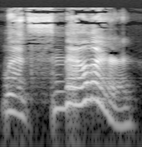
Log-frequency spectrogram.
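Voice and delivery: high, slow mocking kid; teasing child. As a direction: drag it out to tease her. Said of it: "said Joe".

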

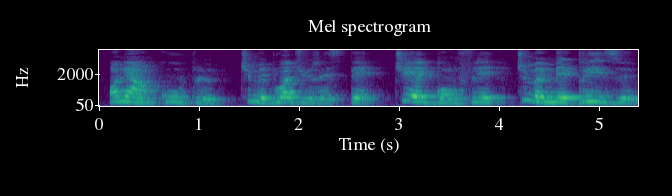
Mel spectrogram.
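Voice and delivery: measured, solemn-sounding lover's complaint; reproachful love message. Pretend.

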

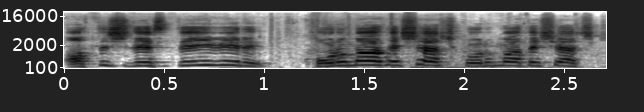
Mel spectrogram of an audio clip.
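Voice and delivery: urgent loud calls for cover fire; battle cry for covering fire; shouted orders. Real, not acted. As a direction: yell it to your squad.

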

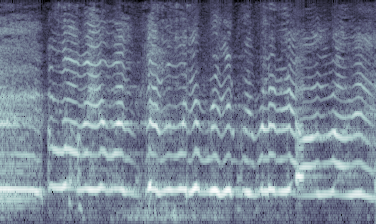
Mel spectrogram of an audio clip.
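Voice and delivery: high, crying protest; crying plea. Acted. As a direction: sob it out at her. Son crying to mother.

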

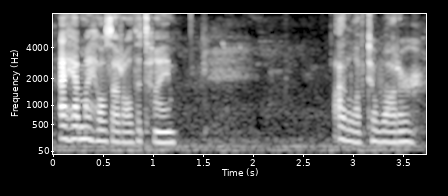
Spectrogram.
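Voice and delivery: ordinary talk, nothing marked

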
